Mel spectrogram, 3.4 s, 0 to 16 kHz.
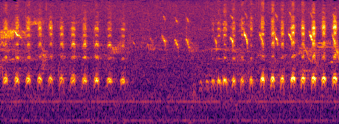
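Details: Newly hatched wood ducklings, nineteen along with one hooded merganser chick, in a nest box in April 2013. They give rapid, clear, evenly spaced peeps, pause briefly, then resume faster, over a steady low electrical hum.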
